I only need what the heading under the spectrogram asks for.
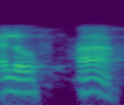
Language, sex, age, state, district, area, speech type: Marathi, male, 45-60, Maharashtra, Sindhudurg, rural, conversation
